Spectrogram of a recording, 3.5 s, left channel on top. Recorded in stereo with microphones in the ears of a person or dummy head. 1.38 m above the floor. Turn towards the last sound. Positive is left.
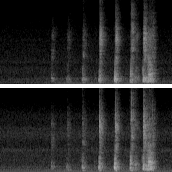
turn(degrees=-30)  # may be behind; listen again after turning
